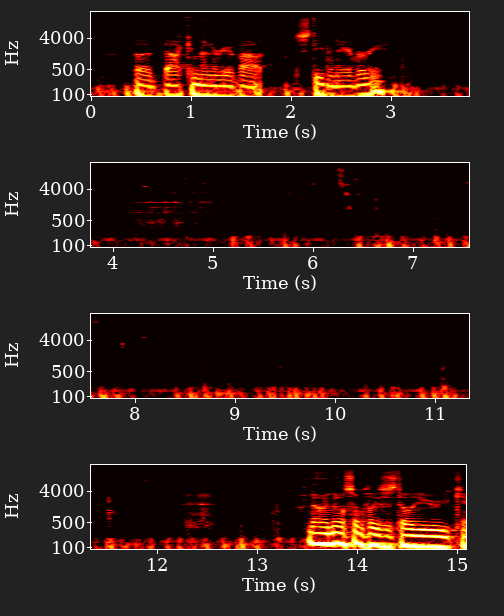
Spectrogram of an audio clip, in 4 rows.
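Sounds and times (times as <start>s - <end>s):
low steady hum: 0.0s - 15.0s
keyboard typing: 1.9s - 14.3s.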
